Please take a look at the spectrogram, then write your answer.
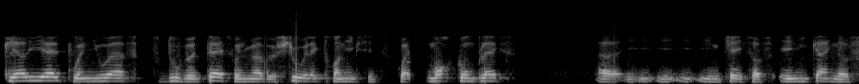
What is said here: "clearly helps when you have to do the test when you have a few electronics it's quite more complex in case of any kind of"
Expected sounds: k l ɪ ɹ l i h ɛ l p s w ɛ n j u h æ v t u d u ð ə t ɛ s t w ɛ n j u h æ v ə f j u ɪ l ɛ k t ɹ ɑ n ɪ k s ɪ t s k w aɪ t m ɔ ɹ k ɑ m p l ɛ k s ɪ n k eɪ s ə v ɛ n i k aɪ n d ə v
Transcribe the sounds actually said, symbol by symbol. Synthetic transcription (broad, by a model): k l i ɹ l i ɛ l p w ɛ n j u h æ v t u d u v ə t ɛ s t w ɛ n j u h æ v ə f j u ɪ l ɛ k t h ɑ n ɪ k s ɪ t s k w aɪ t m ɔ ɹ k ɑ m p l ɛ k s ɪ n k eɪ s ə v ɛ n i k aɪ n d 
